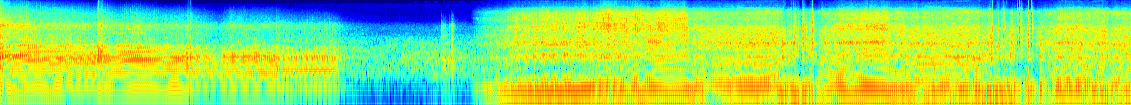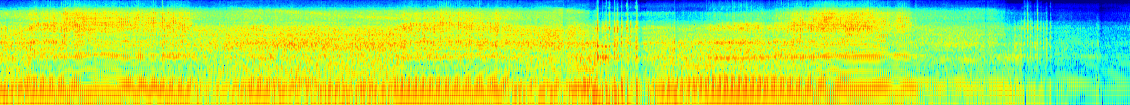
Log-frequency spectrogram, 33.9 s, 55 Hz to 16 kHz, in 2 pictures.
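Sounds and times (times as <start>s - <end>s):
car engine revving: 0.0s - 5.2s, 7.1s - 33.5s
exhaust cracks: 6.6s - 33.5s.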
